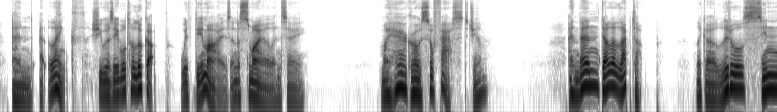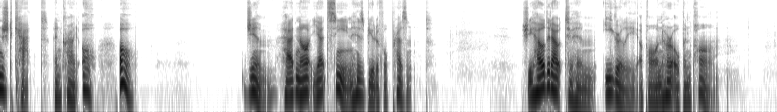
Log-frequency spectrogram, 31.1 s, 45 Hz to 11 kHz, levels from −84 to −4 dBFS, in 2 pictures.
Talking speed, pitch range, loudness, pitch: 110 wpm, 85-125 Hz, -18 LUFS, 105 Hz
